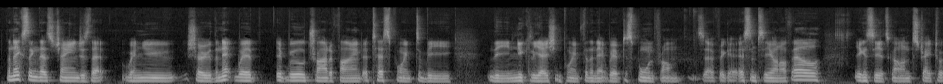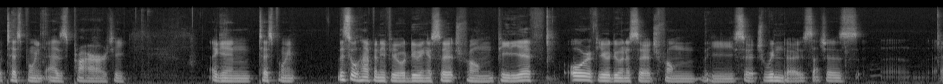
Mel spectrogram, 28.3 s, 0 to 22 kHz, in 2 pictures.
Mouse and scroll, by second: 10.2 right click, 12.4-12.7 scroll up 1, 14.2-14.8 scroll down 2, 16.1 right click, 17.3 scroll up 1.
